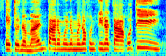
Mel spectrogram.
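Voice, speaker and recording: A young woman with a high, quick voice that stays close to how she'd normally talk plays a cheerful new teacher in a radio drama. She comes across as bright, chatty and appreciative, hopeful yet a little nervous.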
